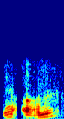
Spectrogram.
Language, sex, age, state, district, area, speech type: Kashmiri, male, 45-60, Jammu and Kashmir, Srinagar, urban, conversation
